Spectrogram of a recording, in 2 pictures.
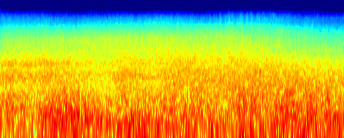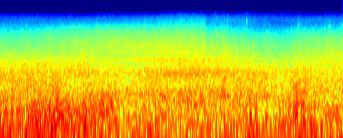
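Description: Ocean surf washing up the beach in shallow foam, with wind buffeting the microphone and a steady low rumble.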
